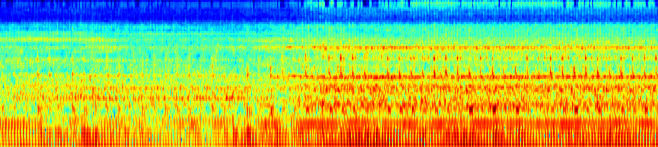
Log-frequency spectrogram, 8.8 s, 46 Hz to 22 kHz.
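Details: Skoda Octavia A7 2013 1.6 TDI, 188,000 km, cold start at 21°C: steady rapid knock about three per second at idle, which disappears once the engine warms up. Cause not identified.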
